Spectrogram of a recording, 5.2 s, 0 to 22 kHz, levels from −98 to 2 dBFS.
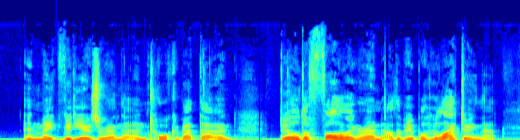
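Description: At 0.56 s, just before "videos around that and", then at 2.59 s between "talk about that and" and "build a following around", and at 4.60 s after "a following around other", a gap between stream segments cuts in: hard-edged silences of 6.6, 16.8 and 6.8 ms, spaced about 2 s apart. Mismatched segment timestamps leave holes that the player fills with silence. Unlike a dropout, no speech is lost; it resumes exactly where it stopped.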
